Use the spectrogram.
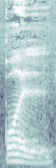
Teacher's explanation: قاف is a letter of tafkhim. قل، a rounded mouth and a heavy voice.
